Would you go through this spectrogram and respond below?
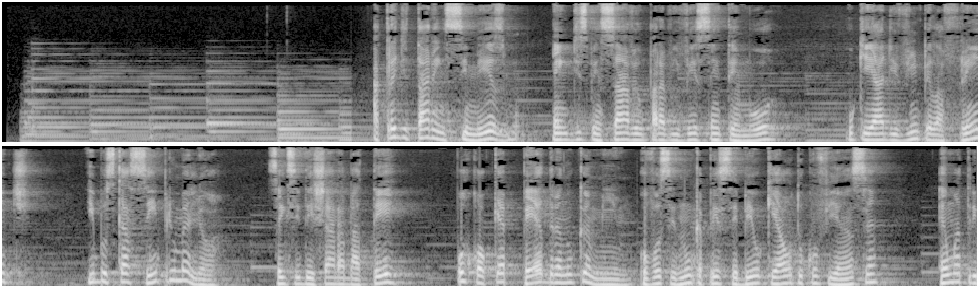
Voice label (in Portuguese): locutor mesagem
